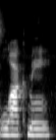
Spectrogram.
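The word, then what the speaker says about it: Lakmé: a section that has lock me actually it's probably pronounced lockme lockme lockme kajal eyeliner and if you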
